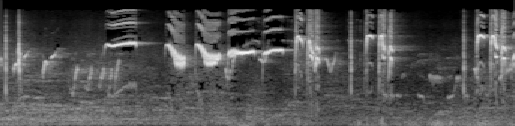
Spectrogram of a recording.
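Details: White-rumped shama provoking song, sharp rapid-fire material for a sluggish bird: varied, very high whistles and chips in short loud bursts separated by brief gaps.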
